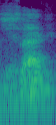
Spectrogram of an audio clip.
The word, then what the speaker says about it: Sack: Sack? Yeah. S-A-C-K, right? Yeah, just like it sounds.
